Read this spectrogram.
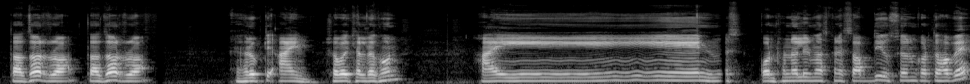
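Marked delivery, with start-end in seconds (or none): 4.9-7.0 আইন held and chanted for four alif counts; long drawn ain. Shown as a demonstration. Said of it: "শুধু হরফ চার আলিফ পরিমাণ টান হবে". (আইন চার আলিফ টেনে সুর করে)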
